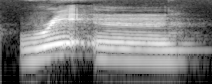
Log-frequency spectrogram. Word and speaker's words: written: The T in written wasn't pronounced. It sounded like written, written.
